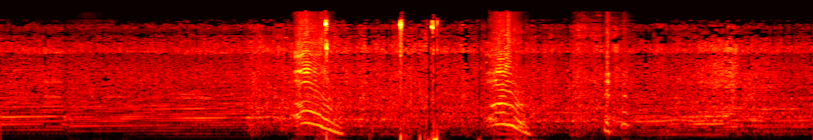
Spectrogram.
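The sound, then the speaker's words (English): Race car engines roaring during a race: a steady engine drone with two loud pass-bys, each whining high and then sweeping down in pitch, plus a few short sharp bursts between them. “You heard racing live on our channel today.”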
